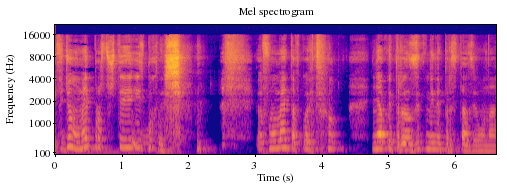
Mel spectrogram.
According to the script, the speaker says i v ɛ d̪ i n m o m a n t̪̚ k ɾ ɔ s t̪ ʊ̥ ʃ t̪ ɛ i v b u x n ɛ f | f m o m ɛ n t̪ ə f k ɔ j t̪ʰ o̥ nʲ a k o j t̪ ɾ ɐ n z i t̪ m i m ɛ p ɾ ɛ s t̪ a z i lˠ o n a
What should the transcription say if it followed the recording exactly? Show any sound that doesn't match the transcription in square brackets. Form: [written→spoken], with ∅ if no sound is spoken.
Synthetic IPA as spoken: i [v→f] ɛ d̪ i n m o m [a→ɛ] n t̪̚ [k→p] ɾ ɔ s t̪ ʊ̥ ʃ t̪ ɛ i [v→z] b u x n ɛ [f→ʃ] | f m o m ɛ n t̪ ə f k ɔ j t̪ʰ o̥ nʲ a k o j t̪ ɾ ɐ n z i t̪ m i [m→n] ɛ p ɾ ɛ s t̪ a z i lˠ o n a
